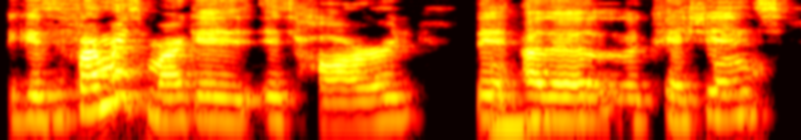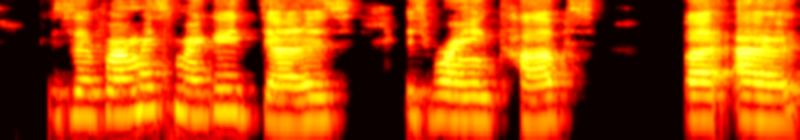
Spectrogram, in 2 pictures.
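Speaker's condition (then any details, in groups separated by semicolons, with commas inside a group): Down syndrome; three copies of 21st chromosome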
